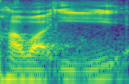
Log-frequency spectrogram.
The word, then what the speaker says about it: Hawaii: And it's not from Hawaii. And it's... – How come you know how to... That's the correct way to say Hawaii.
